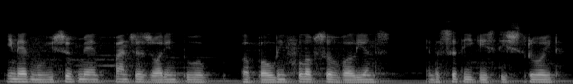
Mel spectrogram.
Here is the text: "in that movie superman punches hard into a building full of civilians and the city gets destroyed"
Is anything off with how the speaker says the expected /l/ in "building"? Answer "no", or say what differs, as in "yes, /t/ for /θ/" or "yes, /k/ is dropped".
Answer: no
